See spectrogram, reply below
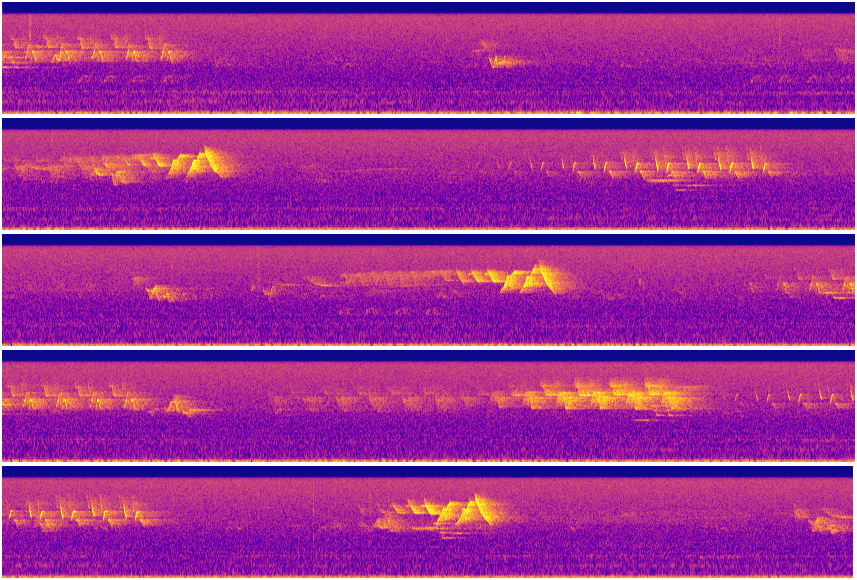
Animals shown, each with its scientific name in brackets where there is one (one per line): Red-eyed Vireo (Vireo olivaceus)
Ovenbird (Seiurus aurocapilla)
Chestnut-sided Warbler (Setophaga pensylvanica)
Eastern Wood-Pewee (Contopus virens)
Wood Thrush (Hylocichla mustelina)
American Crow (Corvus brachyrhynchos)
Black-throated Blue Warbler (Setophaga caerulescens)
